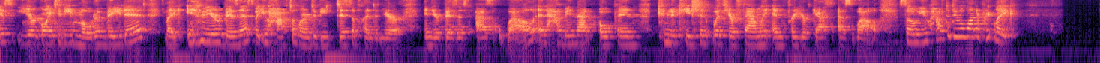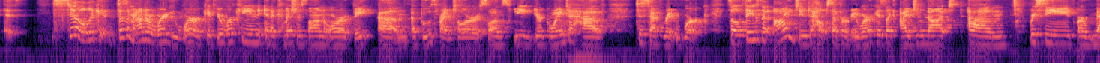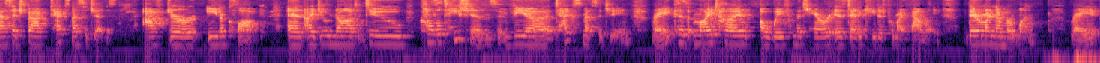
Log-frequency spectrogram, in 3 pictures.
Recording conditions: video call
